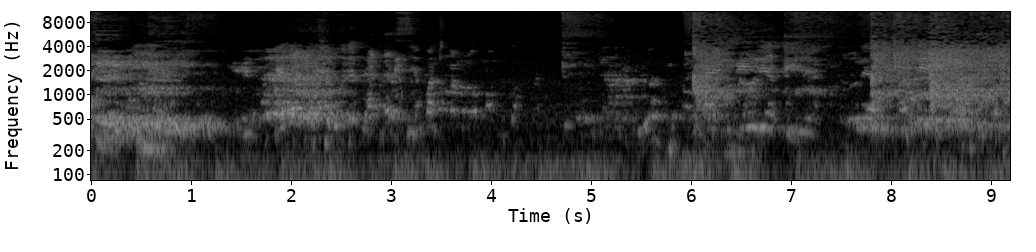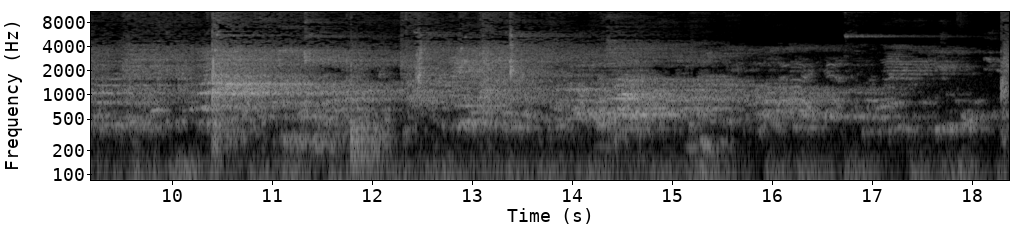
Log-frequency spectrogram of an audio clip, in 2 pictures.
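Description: Players' shoes squeak on the court floor.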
